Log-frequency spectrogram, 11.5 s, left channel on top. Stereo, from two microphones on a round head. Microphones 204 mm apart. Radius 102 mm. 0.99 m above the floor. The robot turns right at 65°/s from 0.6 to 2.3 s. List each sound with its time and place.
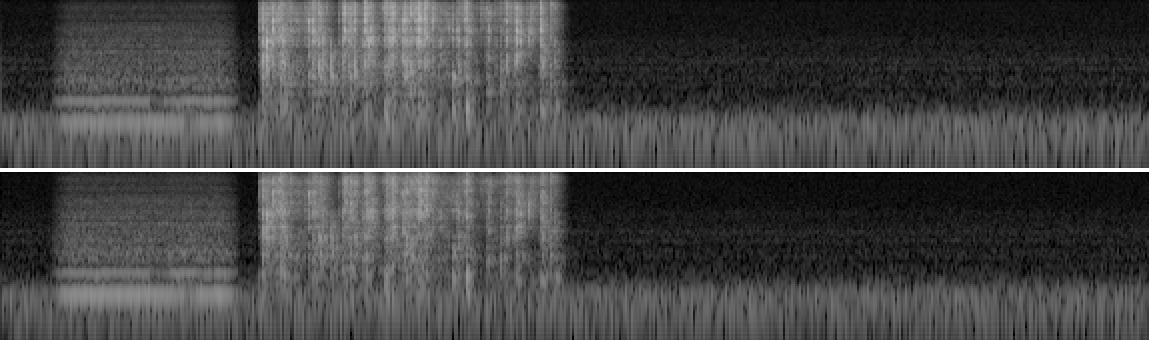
2.6 s crumpling: 75° left (ahead or behind), 1.3 m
